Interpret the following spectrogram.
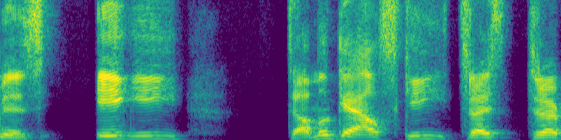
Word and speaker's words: Iggy Domagalski: Canadian dialect going but uh his name is Iggy domagalski did I did I pronounce it right you nailed it David yeah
